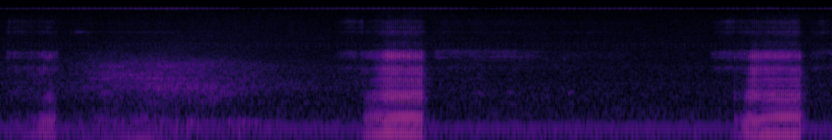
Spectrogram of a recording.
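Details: A big dog sleeping, snoring in loud, rasping bursts about every five to six seconds, each lasting close to a second, with quieter breathy inhalations between them against a low steady hum.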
